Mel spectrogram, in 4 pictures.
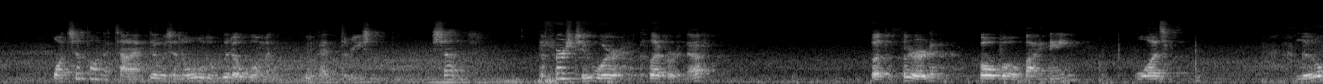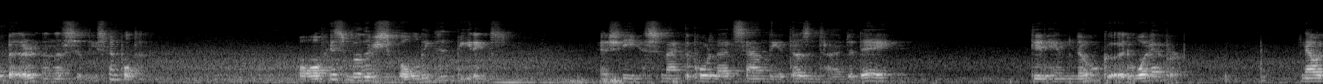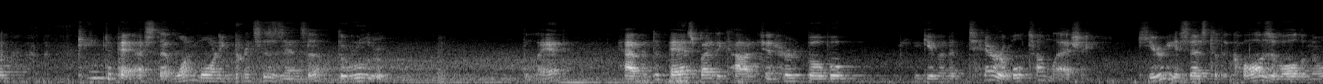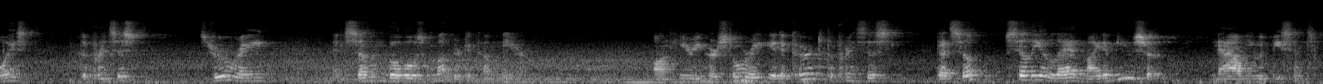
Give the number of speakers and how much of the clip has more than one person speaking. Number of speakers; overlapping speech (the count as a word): one, no overlap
